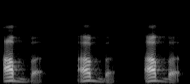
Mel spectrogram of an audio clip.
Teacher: আচ্ছা, 16 নম্বর মাখরাজ হলো বার মাখরাজ, দুই ঠোঁটের ভিজে অংশ থেকে উচ্চারণ হয়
